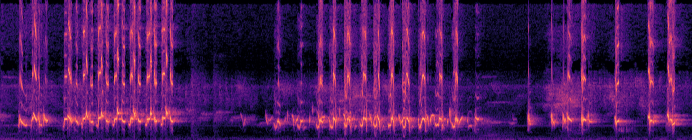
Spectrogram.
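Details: Calling female yellow-vented bulbul, meant to stir other bulbuls; long fast chattering runs of bright notes, a short pause, then another chattering burst and spaced chirps.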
